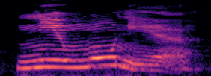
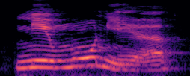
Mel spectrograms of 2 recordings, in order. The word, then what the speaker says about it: pneumonia: We have pneumonia, pneumonia. The P is silent.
